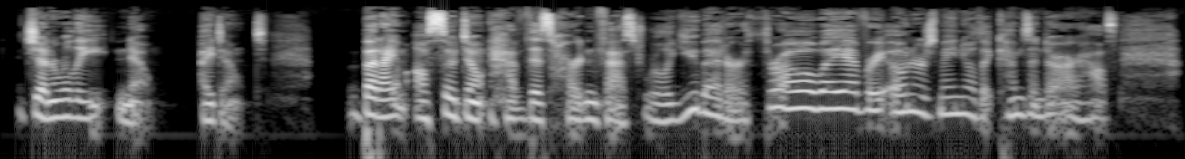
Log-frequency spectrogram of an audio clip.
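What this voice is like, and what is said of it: Strained voice from a sore throat. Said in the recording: “We're going to hope that my voice is better at some point... this throat thing is hanging on”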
